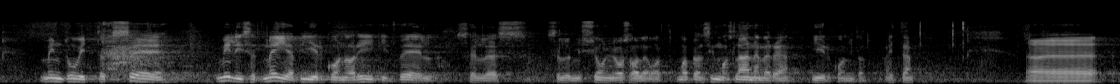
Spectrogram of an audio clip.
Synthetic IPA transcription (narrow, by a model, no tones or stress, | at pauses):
mind̪̥huvit̪ːˑɑksse̞ːmilʲːise̞d̪̥me̞jepiːrko̞nːɑɾiːɡ̥id̪̥ve̞ːl | se̞lːesː | e̞lːe̞lmisːjo̞ːnʲilo̞sɑle̞vɑd̪̥mɑpeɑnsilmɑslæːneme̞ɾepiːrko̞nd̪̥ɑ | ɑjt̪ˑːæh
